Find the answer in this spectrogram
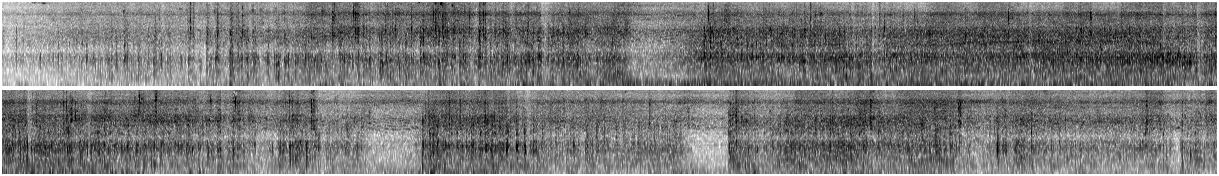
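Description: Mountain bike riding fast down a dirt trail: tyres rumbling over loose dirt and stones, with wind rushing over the camera microphone. The noise builds over the first few seconds as speed picks up and drops out briefly a few times along the way.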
